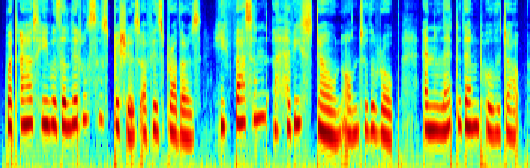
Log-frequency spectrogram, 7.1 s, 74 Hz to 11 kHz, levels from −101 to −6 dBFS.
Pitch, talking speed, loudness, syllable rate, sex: 245 Hz, 210 wpm, -18 LUFS, 5.1 syllables/s, female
